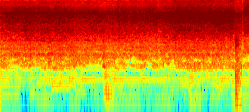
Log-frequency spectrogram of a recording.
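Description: Taro stalks seasoned with salt, ground cumin and turmeric sizzle loudly in a pan, a constant close hiss with a few dull stirring scrapes, and no voices.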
